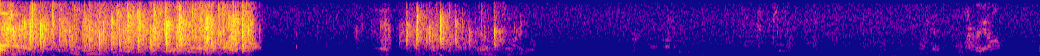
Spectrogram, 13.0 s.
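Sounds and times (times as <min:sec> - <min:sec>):
audience applause welcoming a speaker: 0:00.0 - 0:03.2, 0:05.0 - 0:06.3.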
